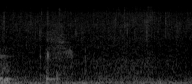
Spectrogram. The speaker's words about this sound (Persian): ای خدای من، آبه جا چه احساس خوبی نه؟ دوش میگیرم آبه داغ، دوش میگیرم آبه داغ.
